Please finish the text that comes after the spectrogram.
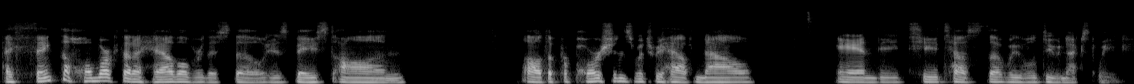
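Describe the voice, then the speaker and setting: A man giving an informal statistics lecture as a college instructor, his voice a bit hoarse from talking, explaining in a halting way. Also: lowish voice, a little mellow, dry recording, lo-fi sound. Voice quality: slightly hoarse. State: hoarse after hours of talking. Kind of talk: informal statistics lecture, working through examples.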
